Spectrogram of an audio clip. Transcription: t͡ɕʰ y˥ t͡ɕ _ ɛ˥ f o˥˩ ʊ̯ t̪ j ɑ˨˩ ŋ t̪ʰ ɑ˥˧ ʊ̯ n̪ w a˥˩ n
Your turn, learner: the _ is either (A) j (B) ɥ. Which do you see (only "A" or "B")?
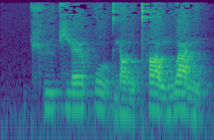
A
